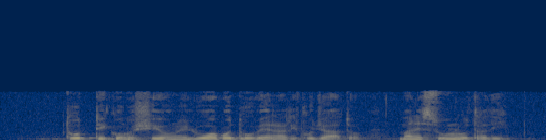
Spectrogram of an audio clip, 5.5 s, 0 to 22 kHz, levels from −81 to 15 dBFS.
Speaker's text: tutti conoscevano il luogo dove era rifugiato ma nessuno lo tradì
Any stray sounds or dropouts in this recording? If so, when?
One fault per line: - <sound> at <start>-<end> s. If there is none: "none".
none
